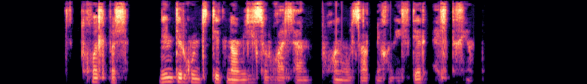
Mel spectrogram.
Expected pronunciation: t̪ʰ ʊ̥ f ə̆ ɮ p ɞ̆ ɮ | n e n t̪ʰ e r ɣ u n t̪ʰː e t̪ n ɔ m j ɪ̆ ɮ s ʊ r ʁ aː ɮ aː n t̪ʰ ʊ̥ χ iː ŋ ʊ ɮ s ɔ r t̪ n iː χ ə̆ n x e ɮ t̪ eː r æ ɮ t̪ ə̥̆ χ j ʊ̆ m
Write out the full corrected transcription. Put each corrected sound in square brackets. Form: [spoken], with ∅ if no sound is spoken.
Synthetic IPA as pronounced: t̪ʰ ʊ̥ [χ] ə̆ ɮ p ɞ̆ ɮ | n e n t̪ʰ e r ɣ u n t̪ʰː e t̪ n ɔ m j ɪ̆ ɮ s ʊ r ʁ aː ɮ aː n t̪ʰ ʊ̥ χ [æː] ŋ ʊ ɮ s ɔ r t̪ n iː χ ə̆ n x e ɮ t̪ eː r æ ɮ t̪ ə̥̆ χ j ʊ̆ m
